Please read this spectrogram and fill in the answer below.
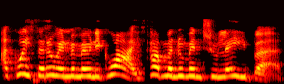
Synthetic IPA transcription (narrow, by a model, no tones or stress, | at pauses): ʔa̰ɡwejθəɾʊwɪnmɪnmɛwniɡwajθpʰabmanuːmɪntʰrulejbə̰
